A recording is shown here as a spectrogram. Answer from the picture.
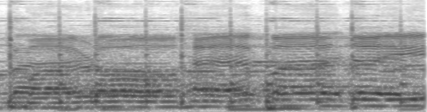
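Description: Hindi devotional bhajan music between sung lines: a sustained melody over a quick, steady percussion beat of about four strokes a second.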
